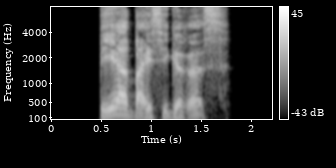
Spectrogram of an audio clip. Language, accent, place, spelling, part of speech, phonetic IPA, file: German, Germany, Berlin, bärbeißigeres, adjective, [ˈbɛːɐ̯ˌbaɪ̯sɪɡəʁəs], De-bärbeißigeres.ogg
- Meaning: strong/mixed nominative/accusative neuter singular comparative degree of bärbeißig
